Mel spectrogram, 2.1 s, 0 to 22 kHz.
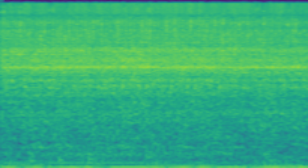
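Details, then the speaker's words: Holden VY Commodore (listed as both 3.8 V6 and 304 V8), running again after 7 years parked and fuel pump checks. Steady, even low idle with no knocks or misses; normal idle. "So, uh, there we go. Up and running."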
